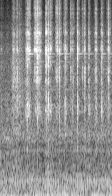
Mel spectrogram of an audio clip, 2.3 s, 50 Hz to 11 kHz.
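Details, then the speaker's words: Crankshaft main journal, from an engine run about five minutes without oil pressure at up to 4,000 RPM; a screwdriver dragged across it gives rapid, rough, catching raspy scrapes, unlike clean journals where fine visual lines only click: scored crankshaft journal. "That one's rough. So hear that noise versus you can kind of hear one of those little lines clicking, but there's no noise."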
